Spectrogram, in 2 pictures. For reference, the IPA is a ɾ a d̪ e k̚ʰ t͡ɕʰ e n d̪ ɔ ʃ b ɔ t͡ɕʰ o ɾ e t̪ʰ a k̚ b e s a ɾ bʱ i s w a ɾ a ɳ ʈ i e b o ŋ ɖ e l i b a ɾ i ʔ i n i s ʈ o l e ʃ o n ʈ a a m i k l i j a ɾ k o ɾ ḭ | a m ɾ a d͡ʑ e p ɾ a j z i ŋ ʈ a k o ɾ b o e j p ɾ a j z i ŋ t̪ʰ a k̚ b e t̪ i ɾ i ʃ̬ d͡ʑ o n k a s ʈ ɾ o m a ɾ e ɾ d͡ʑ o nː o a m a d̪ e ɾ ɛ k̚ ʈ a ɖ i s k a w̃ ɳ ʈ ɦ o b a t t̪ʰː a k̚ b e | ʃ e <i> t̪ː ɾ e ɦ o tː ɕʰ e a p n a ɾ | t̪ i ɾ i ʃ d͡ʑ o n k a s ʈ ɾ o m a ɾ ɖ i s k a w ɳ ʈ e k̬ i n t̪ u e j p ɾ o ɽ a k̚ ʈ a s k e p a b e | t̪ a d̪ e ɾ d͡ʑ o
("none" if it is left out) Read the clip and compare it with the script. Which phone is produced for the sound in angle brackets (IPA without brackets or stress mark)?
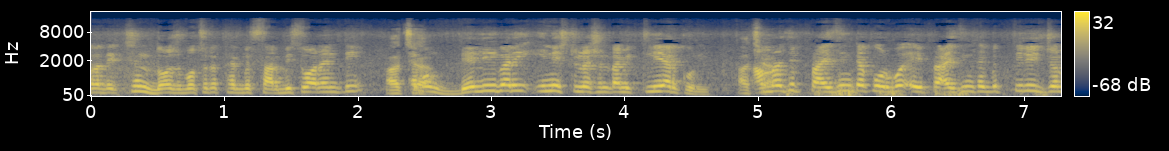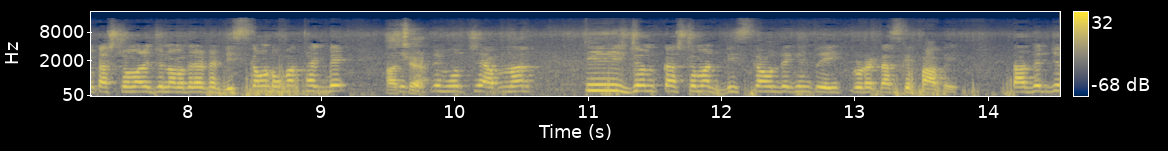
e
